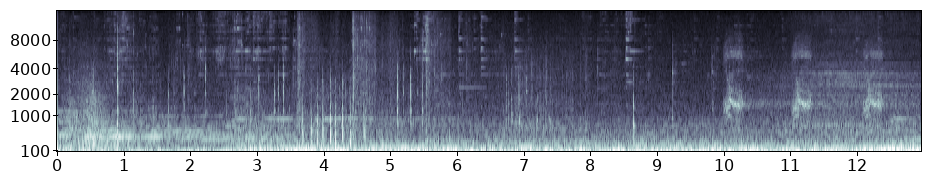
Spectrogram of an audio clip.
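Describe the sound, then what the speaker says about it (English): Several crows caw in the distance in the video game The Witcher 3: Wild Hunt, over a low droning background with scattered clinks and clatter, the calls coming in short repeated bursts. "I hear some crows or something."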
